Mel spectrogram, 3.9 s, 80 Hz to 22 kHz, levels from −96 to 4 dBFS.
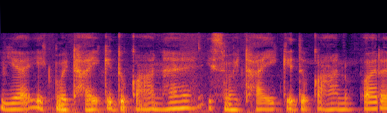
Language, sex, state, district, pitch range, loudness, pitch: Hindi, female, Haryana, Jhajjar, 170-205 Hz, -19 LUFS, 175 Hz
